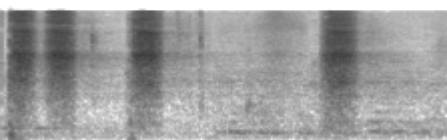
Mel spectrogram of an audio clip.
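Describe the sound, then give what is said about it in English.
A person imitates sniffing, making four short, sharp nasal sniffs in an uneven rhythm, fairly loud, with soft breathing between them. “The more she would sniff and the more she would blow, I said, "Oh, getting close to that date."”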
